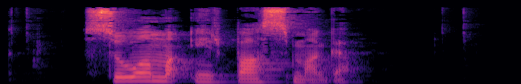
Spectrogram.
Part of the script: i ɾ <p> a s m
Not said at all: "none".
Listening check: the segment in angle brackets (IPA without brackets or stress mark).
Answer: p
